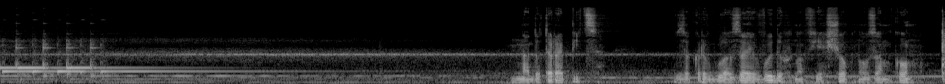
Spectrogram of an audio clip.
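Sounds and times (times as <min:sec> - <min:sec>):
electronic doorbell chimes: 0:00.0 - 0:02.2
speech: 0:05.1 - 0:09.3.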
